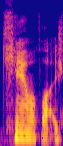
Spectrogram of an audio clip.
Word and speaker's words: camouflage: your lower jaw, like camouflage. Don't, like, Botox all up here, okay? Do not use this part, okay? Silence, right here. Just use your lower jaw, like camouflage.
